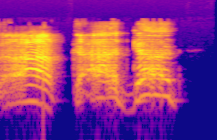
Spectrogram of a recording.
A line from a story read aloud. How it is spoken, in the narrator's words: he starts screaming, and you know he's not very happy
